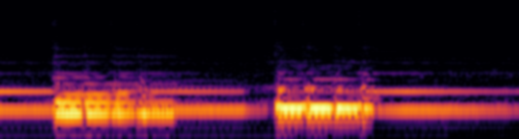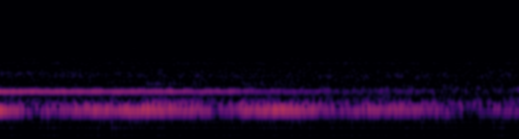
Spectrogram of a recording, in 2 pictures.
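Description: Electric guitar playing a few picked notes and chords. The last one is struck about three seconds in and left to ring, fading slowly over about six seconds.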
